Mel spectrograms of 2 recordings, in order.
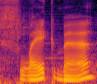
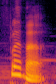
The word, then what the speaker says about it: Phlegma: It's also sometimes nice to simply save yourself from the embarrassment of calling it Phlegma when it is pronounced Phlegma, right?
